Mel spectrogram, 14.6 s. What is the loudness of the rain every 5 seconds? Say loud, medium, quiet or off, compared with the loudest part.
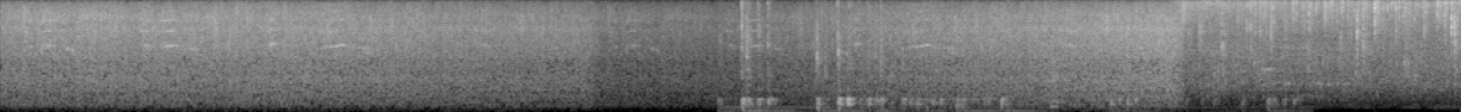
loud, medium, loud.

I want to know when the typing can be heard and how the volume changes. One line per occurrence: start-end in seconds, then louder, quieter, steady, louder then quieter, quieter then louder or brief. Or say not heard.
7.2-13.2 quieter.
